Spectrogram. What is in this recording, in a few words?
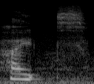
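"heights", US English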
